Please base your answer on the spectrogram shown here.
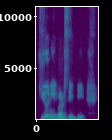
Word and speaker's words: University: bien en la pronunciación es diferente de decir University a decir unc ambas empiezan con u pero en el primer caso por el hecho de la pronunciación prácticamente es como que en en University estuviera una I al principio estuviera una y ahí el momento de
